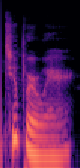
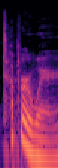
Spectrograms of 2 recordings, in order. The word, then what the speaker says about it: Tupperware: going to tear that why are you saying tuperware what do you me how do you say how you say it it's just Tupperware it's there's two P's in there you didn't say that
